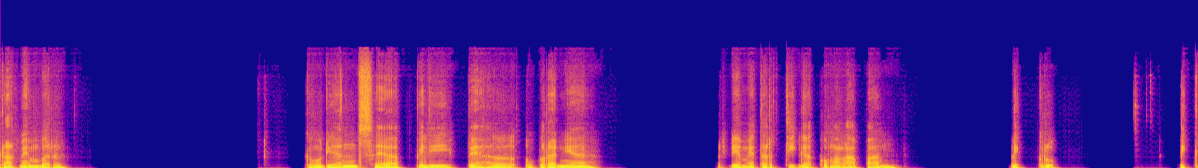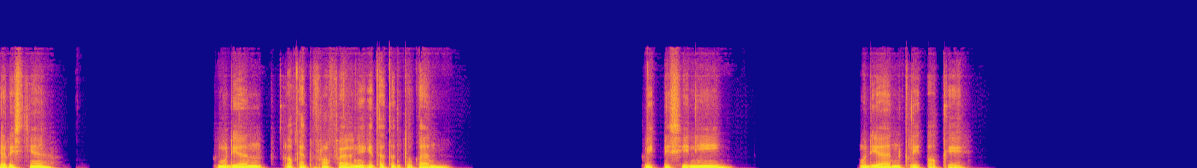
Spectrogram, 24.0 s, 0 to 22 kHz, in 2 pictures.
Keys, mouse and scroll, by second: 2.6-4.6 middle drag, 4.7-6.0 middle drag, 9.7 click, 9.9 click, 10.6 click, 11.3 click, 14.8 click, 16.2 middle click, 16.8-17.1 scroll down 2, 17.1 middle click, 18.3 middle click, 20.3 middle click, 21.4 click, 22.3 middle click, 22.3-22.9 scroll down 3, 22.6 middle click, 22.8 middle click, 23.0 middle click, 23.3 middle click.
